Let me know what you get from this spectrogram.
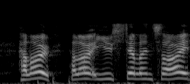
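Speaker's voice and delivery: high, loud, desperate calling. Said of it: "just, like, desperate".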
